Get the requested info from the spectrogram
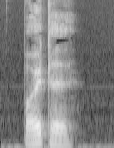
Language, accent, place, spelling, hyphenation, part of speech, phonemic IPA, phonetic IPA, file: German, Germany, Berlin, Beutel, Beu‧tel, noun, /ˈbɔʏ̯təl/, [ˈbɔø̯tl̩], De-Beutel.ogg
- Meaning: 1. a small to medium-sized bag, usually of fabric 2. pouch (bag with a drawstring) 3. pouch (body part of a marsupial)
